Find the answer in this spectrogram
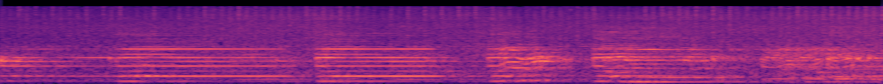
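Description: Saraswati veena playing a slow Carnatic melody in Surati raga: single plucked notes every second or so, each ringing on, some of them sliding and wavering in pitch.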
